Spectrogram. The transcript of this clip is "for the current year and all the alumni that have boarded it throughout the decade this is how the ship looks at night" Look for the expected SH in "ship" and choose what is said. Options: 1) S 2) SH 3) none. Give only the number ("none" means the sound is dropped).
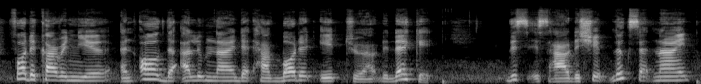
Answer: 2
